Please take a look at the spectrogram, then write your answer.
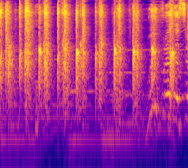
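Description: Congregation clapping during a church prayer service, a rhythmic series of close hand claps in steady beats, with singing or voices carrying underneath.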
